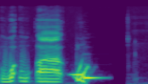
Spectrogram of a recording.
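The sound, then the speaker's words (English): A phone call ending as the caller hangs up: a brief burst of a voice on the line, then a short electronic tone that steps down in pitch and cuts off into silence. “Okay, he hung up.”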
